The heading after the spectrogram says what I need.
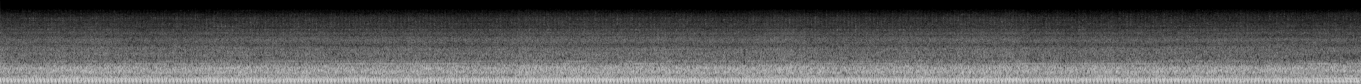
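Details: Craftsman DLT 46" riding mower, 25hp Briggs and Stratton V-twin, first run after sorting basketcase wiring: loud, steady, even drone at constant speed, no misfires, surging or knocks; runs good, some smoke burning off. Normal running.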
